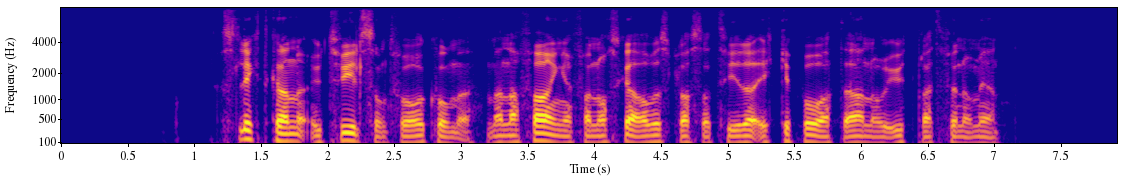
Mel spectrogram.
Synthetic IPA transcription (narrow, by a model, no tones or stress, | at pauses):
slɪkt̪kʰɑnʔʉt̪ʰʋiːlsɔmt̪foːʁəkʰɔmə̰mɛnæʁfɑːʁɪŋənfʁɑːnɔʁskəɑʁbɛspʰlɑsəʁt̪ʰyːd̪əʁɪkəpʰoːɑt̪̚d̪eːæːʁnuːəʉːt̪̚bʁɛt̪fɛnʊmeːn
